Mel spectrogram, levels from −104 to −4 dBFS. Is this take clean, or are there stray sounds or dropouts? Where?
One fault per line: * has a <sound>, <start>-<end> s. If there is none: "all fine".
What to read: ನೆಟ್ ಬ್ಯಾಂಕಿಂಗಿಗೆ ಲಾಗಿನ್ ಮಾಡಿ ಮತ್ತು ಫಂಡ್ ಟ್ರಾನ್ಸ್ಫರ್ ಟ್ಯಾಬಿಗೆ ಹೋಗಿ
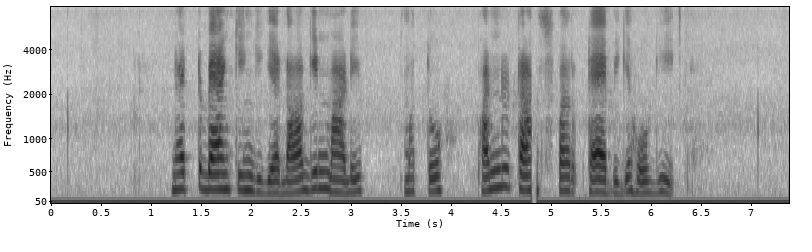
* has a dropout, 4.8-4.9 s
